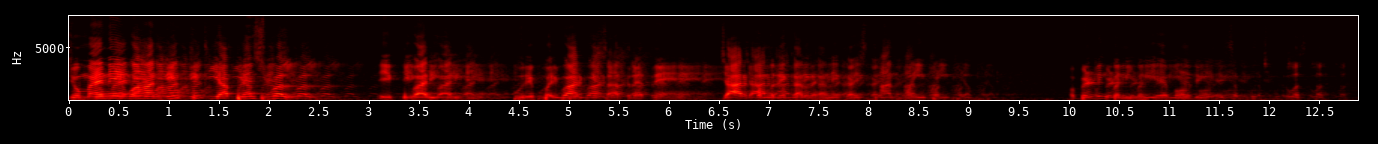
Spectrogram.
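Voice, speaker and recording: Over noticeable background noise, a man with a fairly high pitch speaks with big swings in loudness and ordinary pitch variation. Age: 70s. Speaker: politician. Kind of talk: speech to religious gathering.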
